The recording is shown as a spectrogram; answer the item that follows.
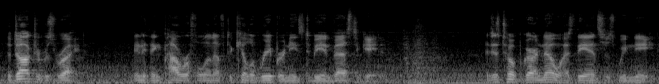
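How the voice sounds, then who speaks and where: A man's voice: deep voice, fast, noisy background, natural voice. An actor playing a determined, no-nonsense male starship commander in a video game, terse and authoritative. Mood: focused. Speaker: commander leading a field mission. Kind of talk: video game cutscene acting.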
